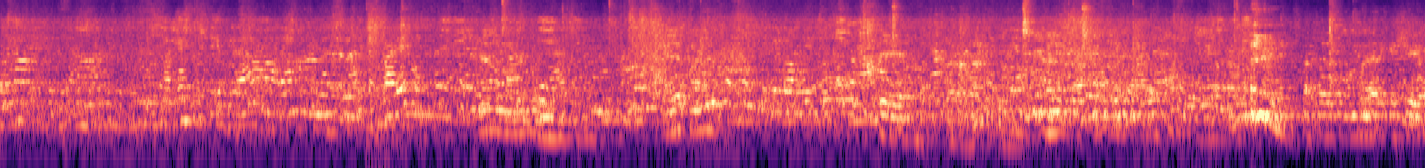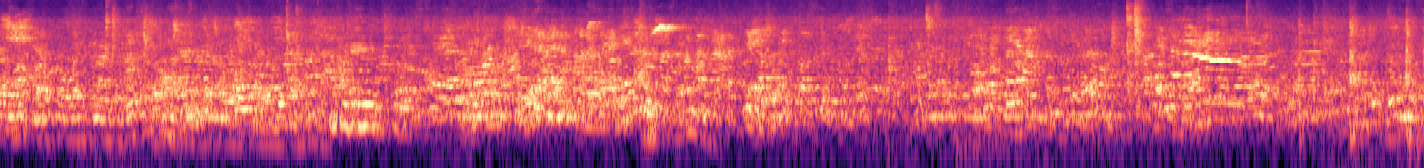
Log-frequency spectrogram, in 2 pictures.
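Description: A woman speaks calmly to a small group nearby.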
